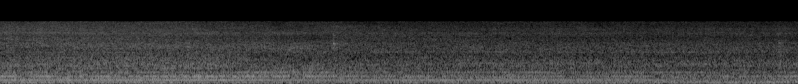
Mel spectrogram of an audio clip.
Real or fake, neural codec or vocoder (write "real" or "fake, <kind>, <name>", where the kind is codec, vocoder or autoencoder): real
